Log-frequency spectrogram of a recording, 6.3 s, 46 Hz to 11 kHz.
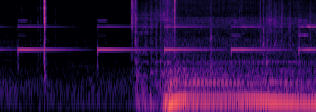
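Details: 2000 BMW M5 (E39), 340k miles, several exhaust leaks at the mufflers and resonator: door chime, then the engine cranks and catches with revs flaring and wandering unevenly before settling; rough cold start, cause unconfirmed.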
